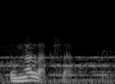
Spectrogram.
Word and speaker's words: Unalakleet: A lot of people think that Unalakleet means where the east wind blows, but the word Unalakleet is actually an Inupiaq word pronounced Unalakleet.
